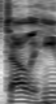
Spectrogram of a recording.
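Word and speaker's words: Talimena: tallahina yeah i always say it wrong it's tallahina is a town talamina is the parkway and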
